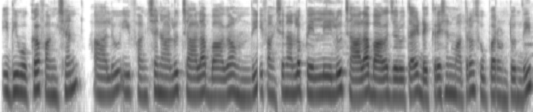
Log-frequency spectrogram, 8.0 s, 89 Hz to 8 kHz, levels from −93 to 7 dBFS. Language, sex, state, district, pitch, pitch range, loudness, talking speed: Telugu, female, Telangana, Karimnagar, 190 Hz, 175-205 Hz, -24 LUFS, 155 wpm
